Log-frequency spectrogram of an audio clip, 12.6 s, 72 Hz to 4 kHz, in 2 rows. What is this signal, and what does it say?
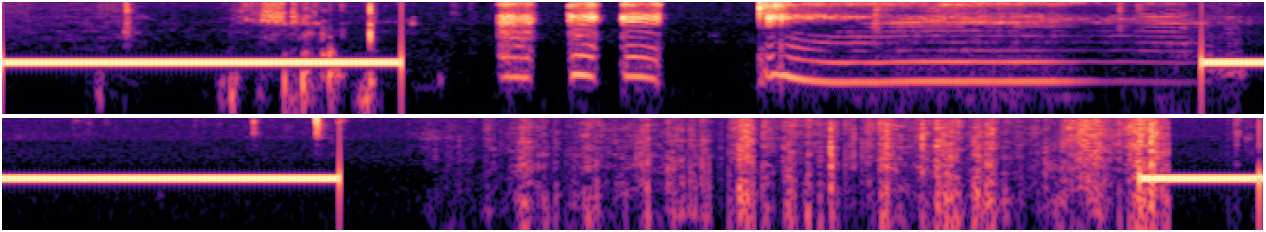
Ringback tone (North America), 440 + 480 Hz.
